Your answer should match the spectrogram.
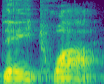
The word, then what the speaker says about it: Detroit: my city Detroit but they pronounced it date why date why because if you look at the spelling Det ROI T that's how a Frenchman would pronounce date Y also it was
